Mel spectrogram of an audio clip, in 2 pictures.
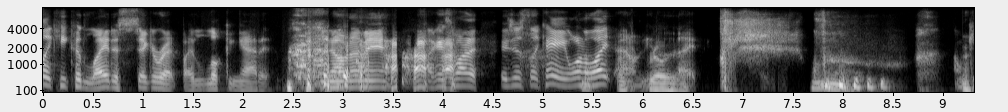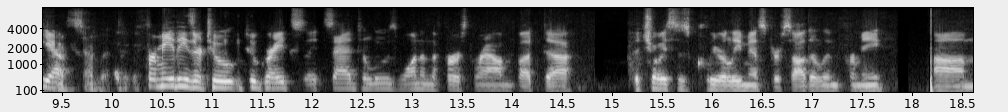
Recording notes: Still working out some audio kinks.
